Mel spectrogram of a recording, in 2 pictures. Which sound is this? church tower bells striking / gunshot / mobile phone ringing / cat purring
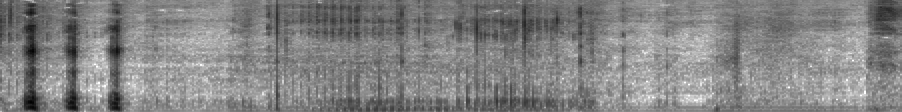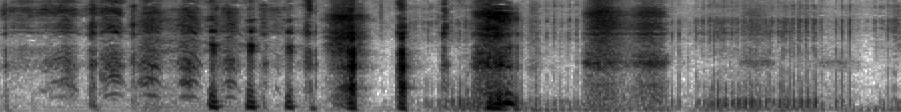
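cat purring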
